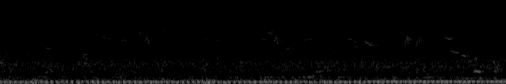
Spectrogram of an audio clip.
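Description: Birds chirping and singing: many short, high chirps and quick notes over a steady low rumble.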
